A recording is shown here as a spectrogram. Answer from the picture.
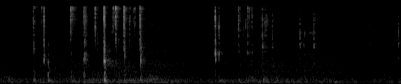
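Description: Typing on a computer keyboard: a quick run of keystrokes in the first second and a half, another short burst just after two seconds, then a few stray taps.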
